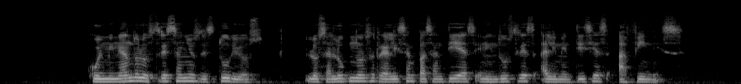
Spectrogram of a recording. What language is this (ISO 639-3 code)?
spa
